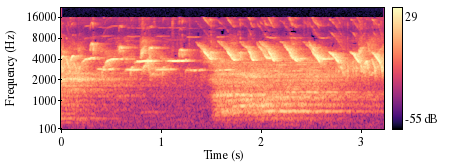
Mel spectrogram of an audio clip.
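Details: A male French Gibber canary sings a bright, fast warble, then a run of quick high downward-sweeping notes, about five a second, over a rolling trill.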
